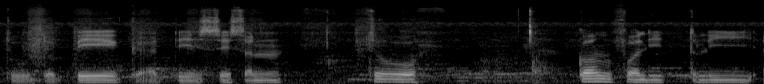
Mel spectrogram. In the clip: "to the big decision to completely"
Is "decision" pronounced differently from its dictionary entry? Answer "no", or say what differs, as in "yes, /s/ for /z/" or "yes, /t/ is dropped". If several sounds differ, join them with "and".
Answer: yes, /s/ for /ʒ/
